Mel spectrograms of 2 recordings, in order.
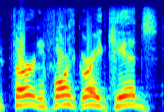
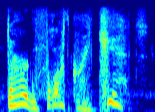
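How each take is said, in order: First: Said in the usual way. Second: Very soft, slow question; hushed, rising, taken aback; dismayed echo. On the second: Retold or imitated. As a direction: echo it back in quiet disbelief. His shy, dismayed answer.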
